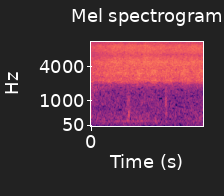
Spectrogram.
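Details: Bear cicadas in a loud summer chorus beneath a giant camphor tree at Daitokuji Park, Nagasaki, Japan, summer 2019: a dense, steady, hissing buzz with no breaks, and faint traces of a man's voice.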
